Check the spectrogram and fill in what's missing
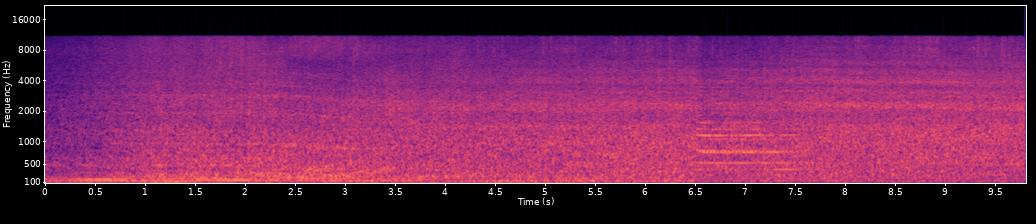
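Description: The Malabar passenger train speeds through Cimekar station on track 2, a loud, close, continuous roar of wheels and carriages rushing past, with a brief horn tone near the end.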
